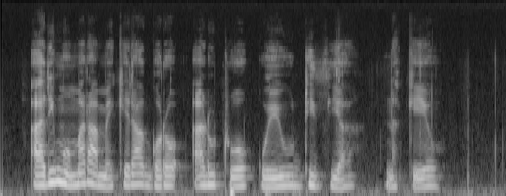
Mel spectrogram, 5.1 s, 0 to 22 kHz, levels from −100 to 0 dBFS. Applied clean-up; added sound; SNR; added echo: none; none; none; none.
